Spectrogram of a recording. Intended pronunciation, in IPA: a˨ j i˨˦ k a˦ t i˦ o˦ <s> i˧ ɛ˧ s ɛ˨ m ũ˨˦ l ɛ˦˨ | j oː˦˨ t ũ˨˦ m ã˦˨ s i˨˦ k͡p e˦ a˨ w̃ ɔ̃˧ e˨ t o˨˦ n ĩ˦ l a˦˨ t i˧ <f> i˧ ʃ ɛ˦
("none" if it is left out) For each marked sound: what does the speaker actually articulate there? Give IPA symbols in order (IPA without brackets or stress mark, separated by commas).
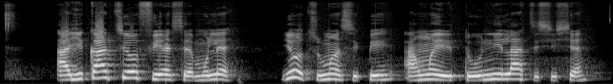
f, ʃ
